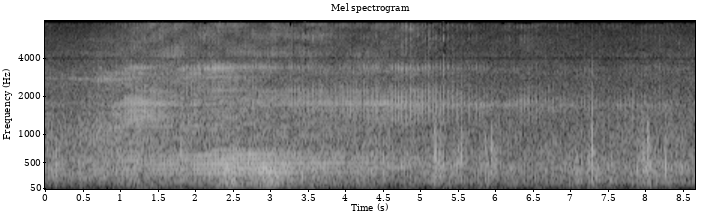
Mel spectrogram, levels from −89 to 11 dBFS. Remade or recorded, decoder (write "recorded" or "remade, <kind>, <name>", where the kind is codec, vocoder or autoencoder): recorded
